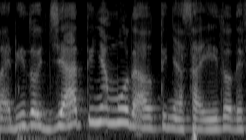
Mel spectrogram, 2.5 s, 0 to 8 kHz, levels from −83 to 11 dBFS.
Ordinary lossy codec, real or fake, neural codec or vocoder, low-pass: none; real; none; none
